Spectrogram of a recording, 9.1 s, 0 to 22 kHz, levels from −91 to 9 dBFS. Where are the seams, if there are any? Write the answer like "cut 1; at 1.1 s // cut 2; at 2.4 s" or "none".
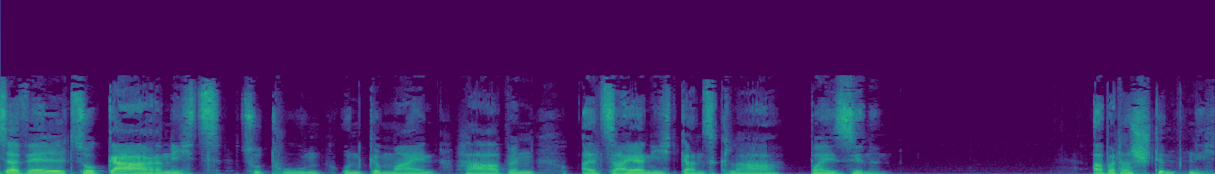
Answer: cut 1; at 4.3 s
